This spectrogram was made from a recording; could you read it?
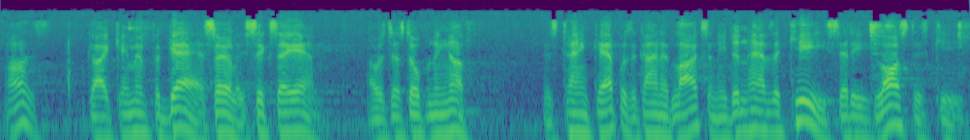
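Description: An actor playing a wary gas station owner under suspicion, in a 1940s radio drama, on a dull old recording with faint hiss and long reverb. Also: male voice, fairly low pitch, animated, normal speed, close to an everyday voice. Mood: explaining.

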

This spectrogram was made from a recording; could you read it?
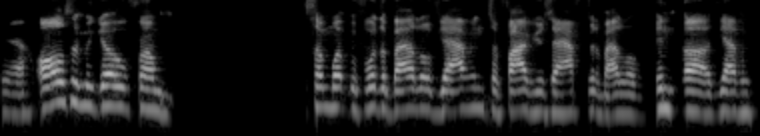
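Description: A woman's voice: fairly low pitch, steady tone, moderate pace, rough recording. A woman co-hosting a podcast, talking casually as part of a review conversation. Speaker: podcast co-host. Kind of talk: casual review chat about a radio drama.

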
